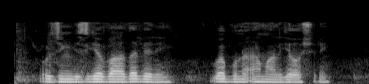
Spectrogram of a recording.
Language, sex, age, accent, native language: Uzbek, male, 18-24, Surxondaryo, Uzbek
